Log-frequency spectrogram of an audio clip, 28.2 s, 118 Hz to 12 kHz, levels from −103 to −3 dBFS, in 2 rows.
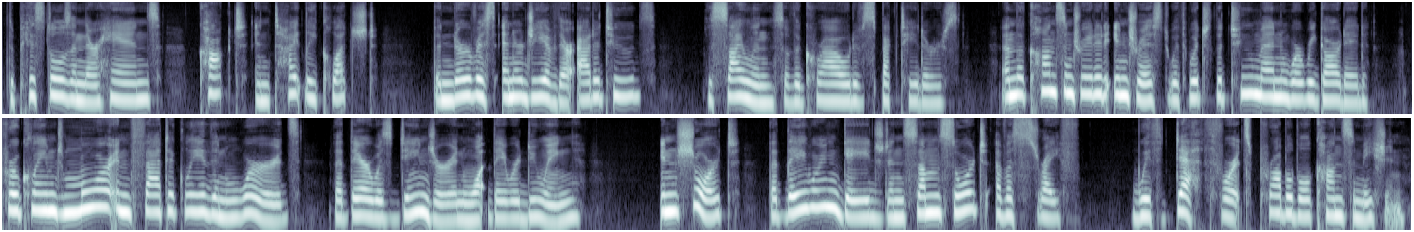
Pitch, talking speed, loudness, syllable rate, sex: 225 Hz, 135 wpm, -17 LUFS, 4.4 syllables/s, female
